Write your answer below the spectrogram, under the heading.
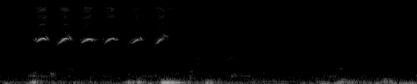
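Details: Bar-winged prinia, described as beginning to sing more diligently, delivers six quick, bright, high chirps evenly spaced, then falls quiet with only faint background noise and low rumble.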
